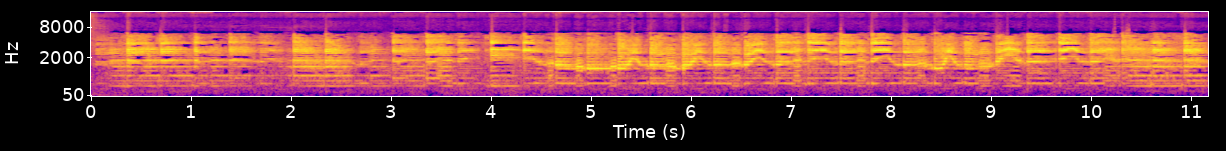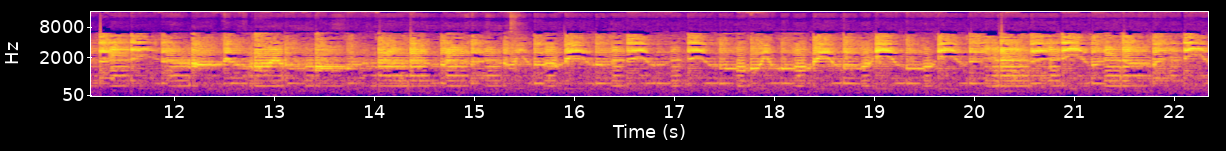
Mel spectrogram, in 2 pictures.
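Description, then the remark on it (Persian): A twangy, buzzing jaw harp (zanburak, named after an insect, one of the oldest instruments in the world) plays on steadily, its drone holding fixed while bright overtones glide up and down in a wavering melody. No voices, just the instrument throughout. “زنبورک و اصلا از نام یک حشره گرفته شده و یکی از قدیمی ترین سازهای جهانه.”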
